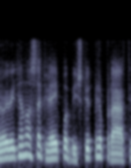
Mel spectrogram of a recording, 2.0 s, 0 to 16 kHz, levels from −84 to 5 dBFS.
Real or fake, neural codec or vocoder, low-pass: fake; codec, 16 kHz, 0.5 kbps, FunCodec, trained on Chinese and English, 25 frames a second; 7.2 kHz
